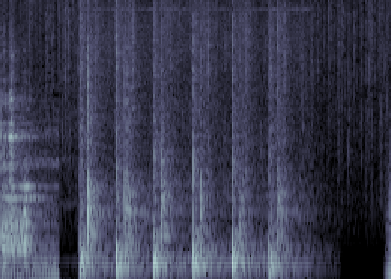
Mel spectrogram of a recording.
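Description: Heavy footsteps thud slowly on a wooden floor, ringing out in an echoing room.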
